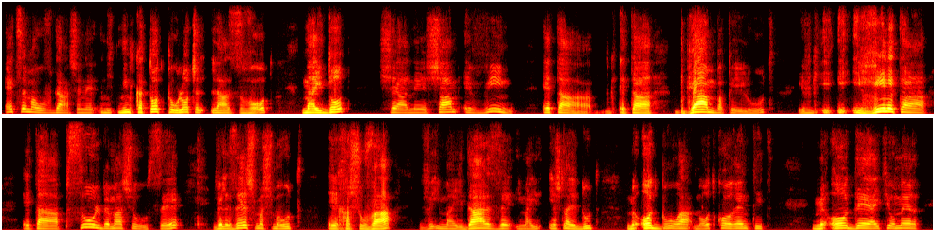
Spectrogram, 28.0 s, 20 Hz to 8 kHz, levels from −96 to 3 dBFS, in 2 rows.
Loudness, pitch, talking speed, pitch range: -26 LUFS, 150 Hz, 75 wpm, 130-165 Hz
